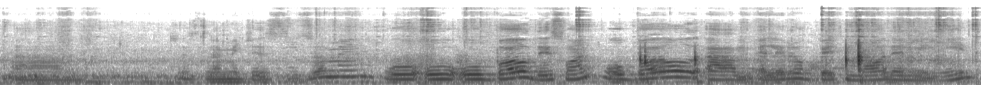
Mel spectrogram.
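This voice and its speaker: A woman with a Namibian accent, audible room echo and noticeable background noise around her voice. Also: fairly slow pace. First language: Oshiwambo. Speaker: cooking vlogger. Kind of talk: cooking tutorial. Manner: halting, many fillers and repeats.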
